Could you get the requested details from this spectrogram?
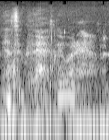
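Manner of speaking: soft breathy whisper. Acted. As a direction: whisper it for dramatic effect. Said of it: "Why are you whispering?".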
